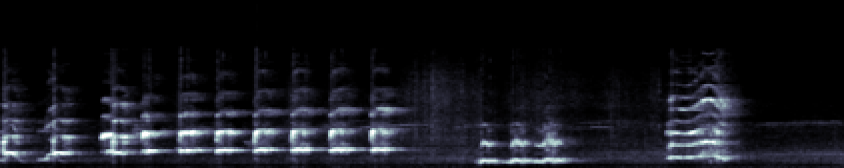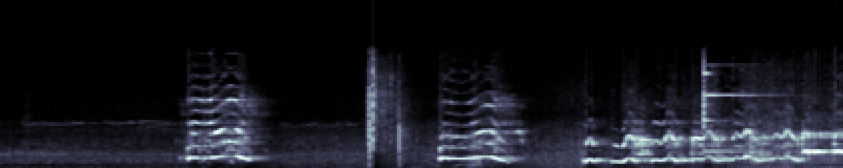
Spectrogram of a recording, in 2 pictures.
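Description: Loud bird calls. A quick run of repeated high notes, about three a second, lasts for the first three seconds. Then come several short calls that rise and fall, spaced a few seconds apart, and another run of high notes near the end.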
